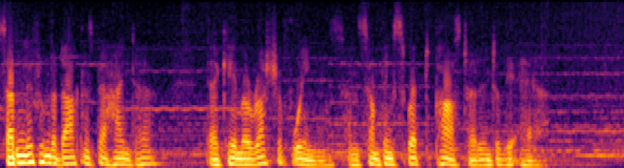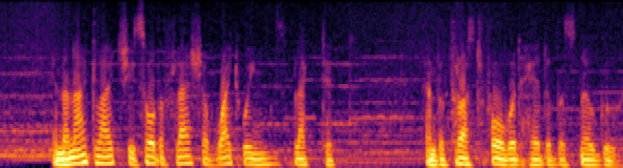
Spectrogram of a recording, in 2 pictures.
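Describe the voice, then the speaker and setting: A grave storyteller, played by a male actor, with a deep, mellow voice over faint music. The scripted narration sounds like a dull vintage radio recording. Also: steady tone, normal speed, close to an everyday voice. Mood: grave, lyrical.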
